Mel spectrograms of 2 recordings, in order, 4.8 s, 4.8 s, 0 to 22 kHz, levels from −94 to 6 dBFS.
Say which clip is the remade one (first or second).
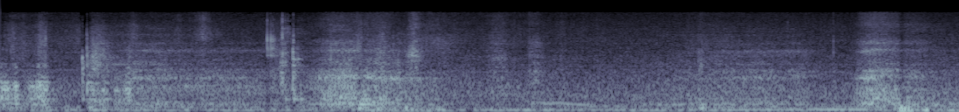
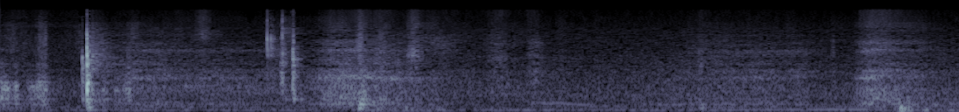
first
